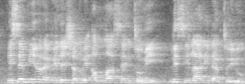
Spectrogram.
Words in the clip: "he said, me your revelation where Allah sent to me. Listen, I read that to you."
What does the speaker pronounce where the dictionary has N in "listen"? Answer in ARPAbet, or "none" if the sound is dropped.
L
